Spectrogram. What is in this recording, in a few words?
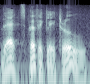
that's perfectly true, british bloke; Voice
